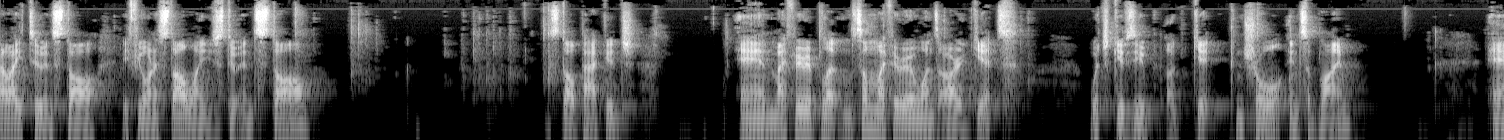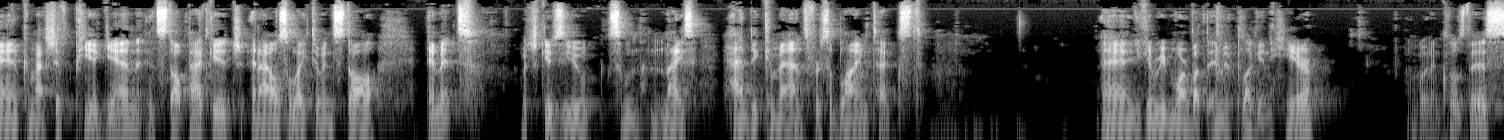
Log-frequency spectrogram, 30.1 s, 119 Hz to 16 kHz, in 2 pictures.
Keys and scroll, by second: 14.1 shift+super+p, 27.7 super+w, 29.3 super+n.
